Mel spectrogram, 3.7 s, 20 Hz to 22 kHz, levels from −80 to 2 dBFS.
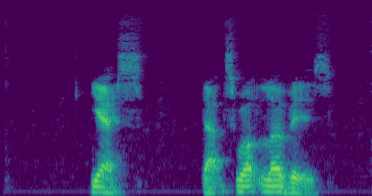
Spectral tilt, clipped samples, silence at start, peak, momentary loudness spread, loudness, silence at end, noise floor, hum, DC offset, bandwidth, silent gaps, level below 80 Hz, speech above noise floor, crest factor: -5 dB/octave; under 0.1%; 0.9 s; -2 dBFS; 16 LU; -19 LUFS; 0.45 s; -66 dBFS; none; under 0.1%; 14.5 kHz; none; -52 dBFS; 47 dB; 20 dB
